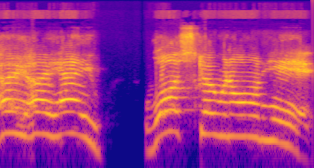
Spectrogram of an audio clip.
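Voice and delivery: put-on Australian accent, pitched very high. Recapping the scene where three women storm in on Finn: Finn impression, Australian accent. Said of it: "He turned Australian for a minute".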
